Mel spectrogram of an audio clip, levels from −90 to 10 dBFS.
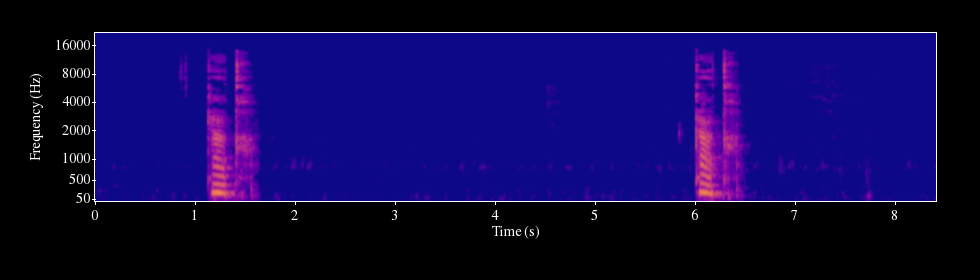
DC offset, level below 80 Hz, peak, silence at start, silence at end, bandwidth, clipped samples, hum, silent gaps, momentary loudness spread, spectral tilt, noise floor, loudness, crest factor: under 0.1%; -74 dBFS; -10 dBFS; 1.1 s; 2 s; 15 kHz; under 0.1%; none; none; 13 LU; -4.5 dB/octave; -83 dBFS; -29 LUFS; 26 dB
